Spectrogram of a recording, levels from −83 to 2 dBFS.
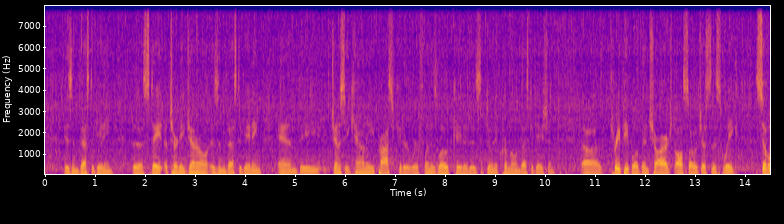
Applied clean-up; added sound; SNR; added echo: none; Stream; 16 dB; none.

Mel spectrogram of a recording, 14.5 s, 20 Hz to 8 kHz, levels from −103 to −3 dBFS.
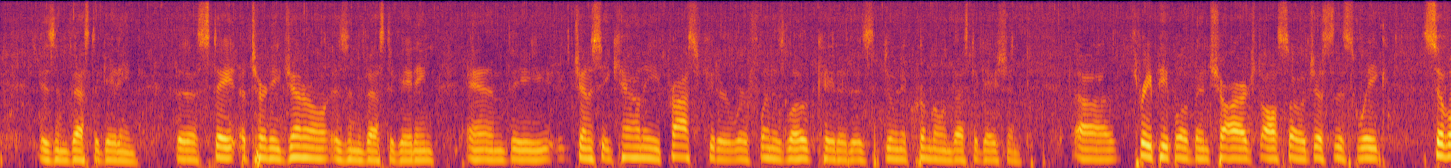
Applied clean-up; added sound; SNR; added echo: neural mask model Resemble Enhance denoiser.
